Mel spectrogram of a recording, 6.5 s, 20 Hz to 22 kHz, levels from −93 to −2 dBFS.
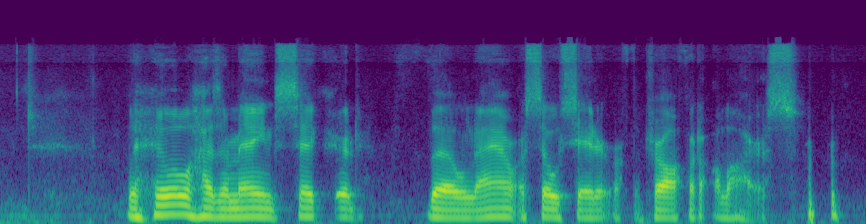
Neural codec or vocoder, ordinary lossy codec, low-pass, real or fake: codec, 24 kHz, 0.9 kbps, WavTokenizer, small release; Opus, 32 kbps; 10.8 kHz; fake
